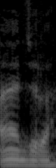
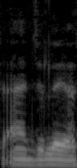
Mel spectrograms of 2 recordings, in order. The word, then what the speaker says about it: Angela: It's not Angela. It's Angelia. It's pronounced. It's spelled Angela. It's pronounced Angelia.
